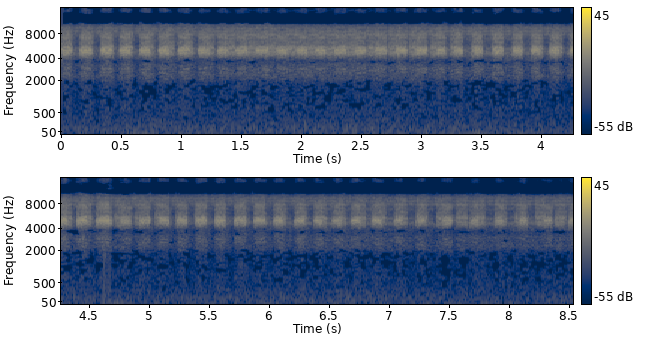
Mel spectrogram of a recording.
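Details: Summer chorus of cicadas in Provence, in the south of France, a continuous shrill buzz beating in quick even pulses, roughly three each second, steady and loud from start to finish.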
